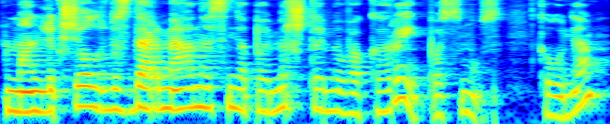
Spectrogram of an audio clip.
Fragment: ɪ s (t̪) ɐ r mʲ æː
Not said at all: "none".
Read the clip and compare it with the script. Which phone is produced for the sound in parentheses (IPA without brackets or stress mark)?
d̪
